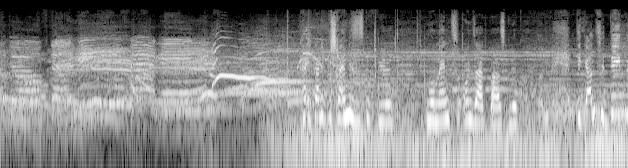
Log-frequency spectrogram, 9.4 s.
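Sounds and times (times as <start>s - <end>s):
crowd cheering: 0.2s - 9.4s
crowd applauding: 3.2s - 9.4s
speech: 4.5s - 9.4s.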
